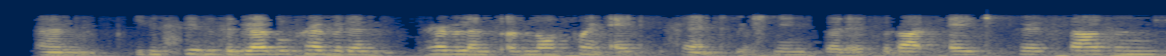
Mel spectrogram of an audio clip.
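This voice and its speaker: A woman with a South African accent at a fairly quick pace. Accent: gentle South African. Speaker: physiotherapist. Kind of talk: webinar presentation. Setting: online webinar.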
